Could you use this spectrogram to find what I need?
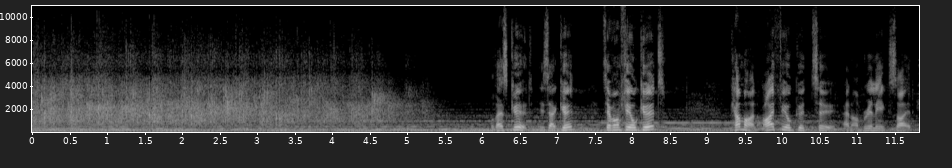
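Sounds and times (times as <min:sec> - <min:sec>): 
crowd clapping and cheering: 0:00.0 - 0:05.6
sustained low keyboard chords: 0:00.0 - 0:11.8
speech: 0:06.2 - 0:08.5, 0:09.3 - 0:11.8.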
